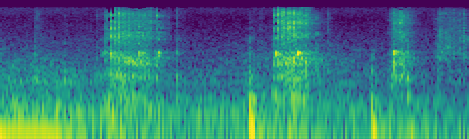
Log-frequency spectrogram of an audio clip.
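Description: A tape-runner adhesive dispenser being run across a small card-stock circle in about three short strokes, a faint ratcheting rasp with each pass.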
